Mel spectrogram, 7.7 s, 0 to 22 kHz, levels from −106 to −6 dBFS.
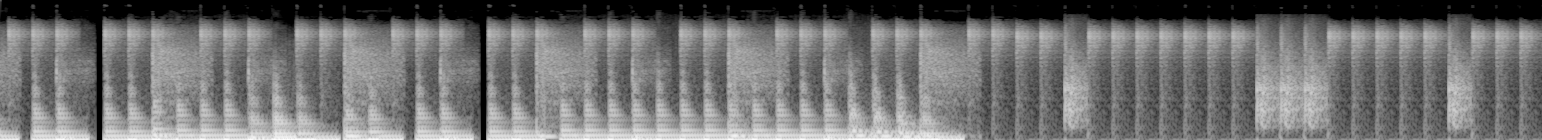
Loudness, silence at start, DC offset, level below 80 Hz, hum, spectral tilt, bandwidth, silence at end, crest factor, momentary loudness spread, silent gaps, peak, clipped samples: -21 LUFS; 0 s; 10%; -28 dBFS; none; -4 dB/octave; 12.5 kHz; 0 s; 14 dB; 7 LU; 0.47-0.51 s, 2.39-2.43 s; -2 dBFS; under 0.1%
